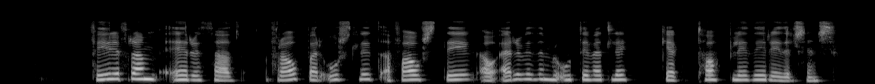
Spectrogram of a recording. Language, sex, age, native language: Icelandic, female, 50-59, Icelandic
